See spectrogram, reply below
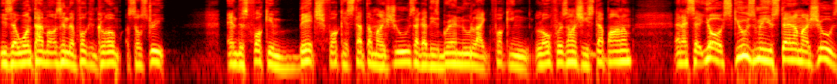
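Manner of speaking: put-on Dominican accent, male voice. Retelling a Dominican guy's club story in his voice, impression of a Dominican guy. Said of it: "He talks like this".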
